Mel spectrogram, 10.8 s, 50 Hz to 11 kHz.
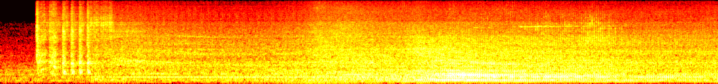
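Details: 2003 Honda Accord K20 petrol engine cranks, catches and settles into a slightly uneven idle from a misfire, apparently cylinder 3.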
